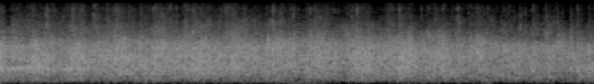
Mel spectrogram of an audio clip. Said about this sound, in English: Now clap your hands.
